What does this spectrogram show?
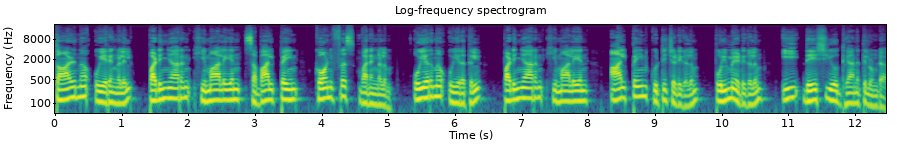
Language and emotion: Malayalam, neutral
